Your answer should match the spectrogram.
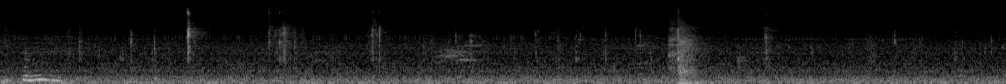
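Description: A strawberry topped with canned whipped cream being eaten: quiet chewing with scattered soft mouth clicks and one louder bite or smack about seven seconds in.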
